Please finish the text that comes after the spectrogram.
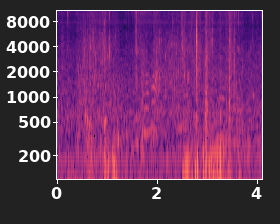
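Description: A man wades into the water at a dam, with irregular sloshing splashes and swishes near at hand, some sharper than others, against outdoor wind and faint voices.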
